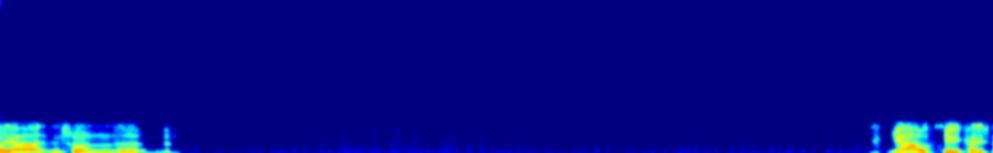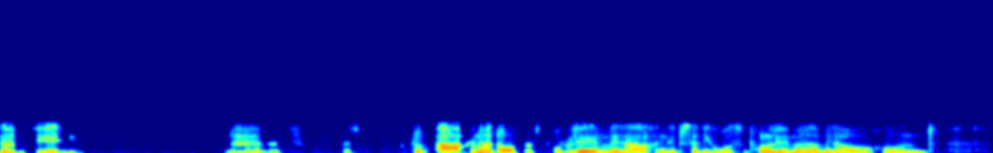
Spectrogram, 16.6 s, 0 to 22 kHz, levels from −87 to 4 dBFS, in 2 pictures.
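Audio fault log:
Throughout: Opus voice compression. The speech is narrowband, with nothing above 4.5 kHz. It sounds hoarse and faintly robotic from coarsely coded linear-prediction excitation, which fits the SILK coder at around 8 kbps. A plain low-pass filter would muffle the sound without this rasp.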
